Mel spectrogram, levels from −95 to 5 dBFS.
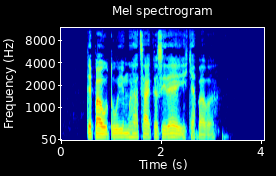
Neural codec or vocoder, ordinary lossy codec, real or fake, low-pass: none; MP3, 96 kbps; real; 10.8 kHz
